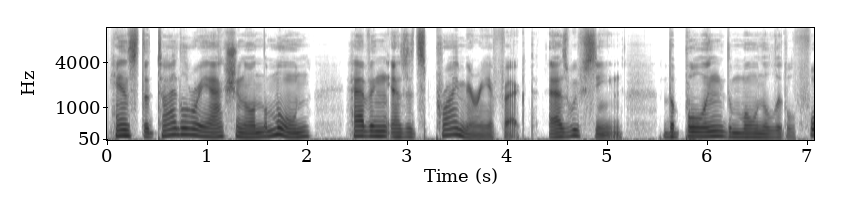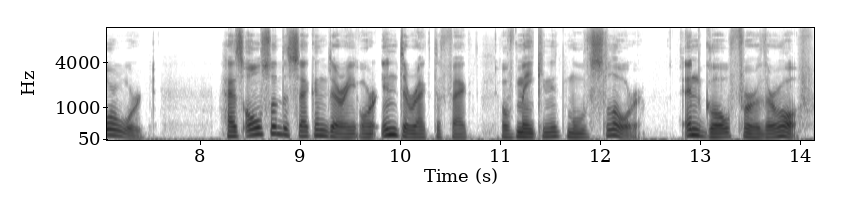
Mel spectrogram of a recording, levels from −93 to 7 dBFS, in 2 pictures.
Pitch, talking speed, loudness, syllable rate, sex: 130 Hz, 165 wpm, -19 LUFS, 5.1 syllables/s, male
